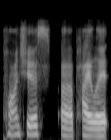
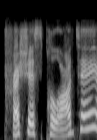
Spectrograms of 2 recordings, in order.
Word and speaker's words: Pontius Pilate: like when he's with Pontius Pilate, I keep saying it because I just learned how to say it properly, because I kept saying like I kept forgetting and not saying it right. I was like, what, Precious Palante or what is it?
